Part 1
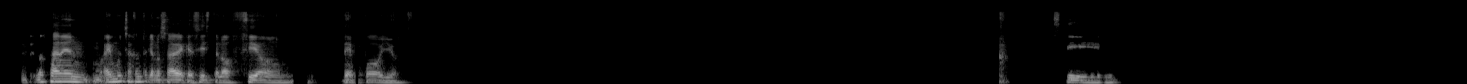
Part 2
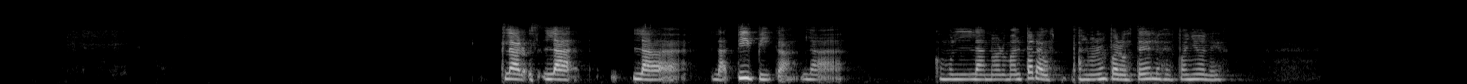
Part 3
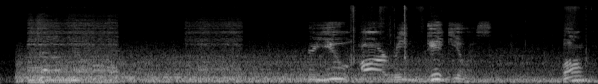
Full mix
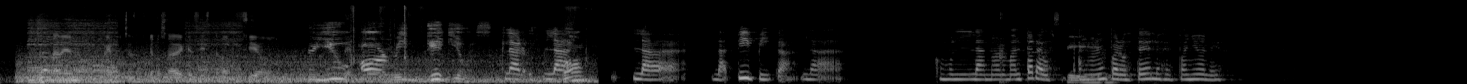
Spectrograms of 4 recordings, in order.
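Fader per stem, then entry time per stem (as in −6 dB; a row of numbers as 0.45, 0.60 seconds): −8.5, −12.5, −3.5 decibels; 0.00, 0.00, 0.00 seconds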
